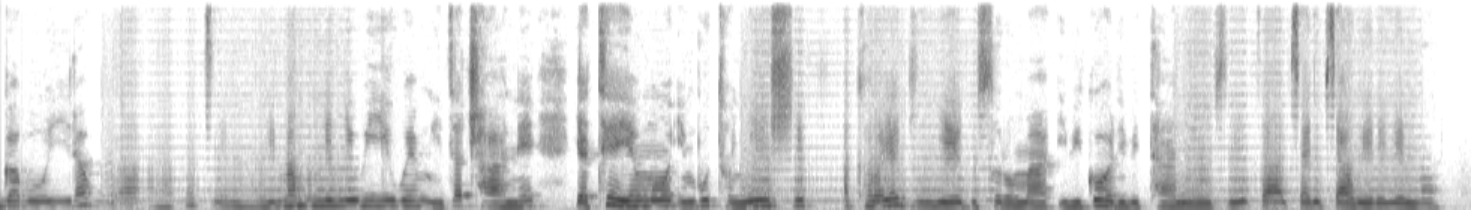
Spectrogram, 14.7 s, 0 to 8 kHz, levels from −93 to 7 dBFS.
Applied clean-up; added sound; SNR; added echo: neural separator model SepFormer DNS4.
